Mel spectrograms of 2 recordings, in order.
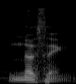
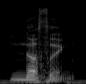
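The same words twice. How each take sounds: First: The word is said crisply, each syllable enunciated. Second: The same.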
